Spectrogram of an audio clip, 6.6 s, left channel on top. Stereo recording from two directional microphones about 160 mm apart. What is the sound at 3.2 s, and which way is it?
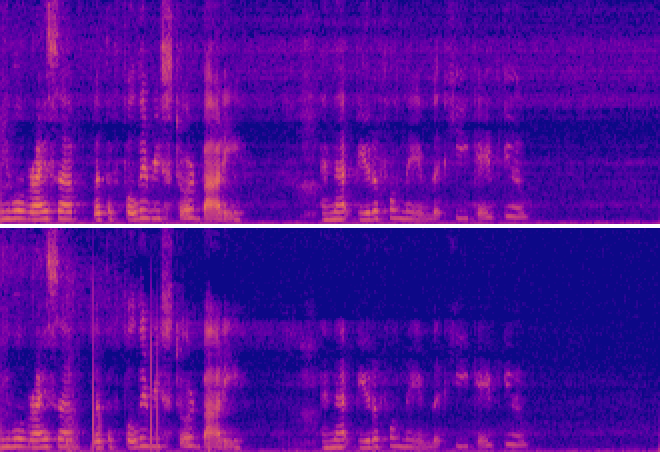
A woman's voice, 30° right (ahead or behind).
